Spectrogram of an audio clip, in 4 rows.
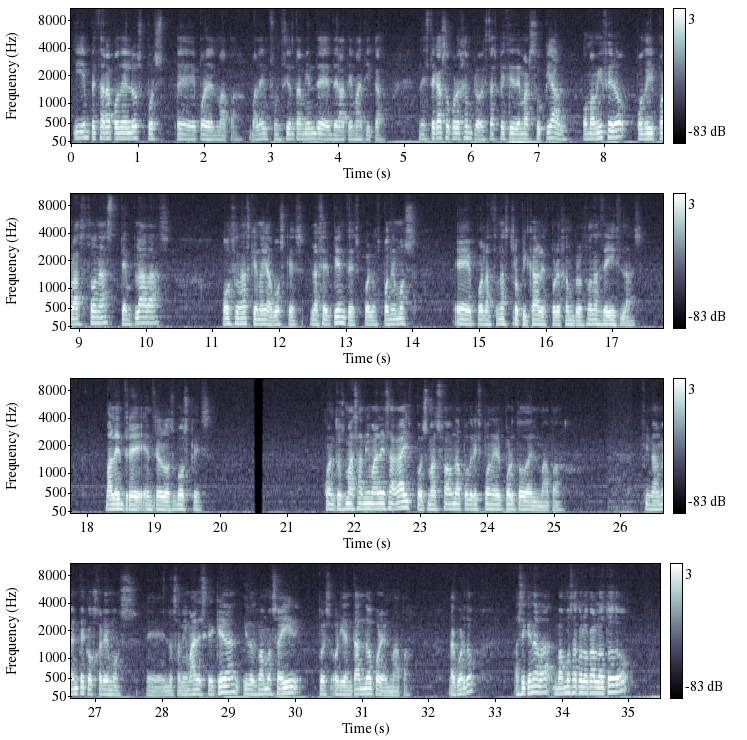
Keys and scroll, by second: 2.6 Return, 13.2 ctrl+t, 16.5 Return, 18.6 z, 21.9 space, 24.5 ctrl+t, 25.2 space, 27.7 v, 30.9 space.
